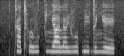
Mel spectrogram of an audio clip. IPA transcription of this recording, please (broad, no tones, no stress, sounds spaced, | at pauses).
k a tʰ ʊ v u k ʎ a l ɐ i̯ v u ɓ i ɡ ɐ ʎ e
